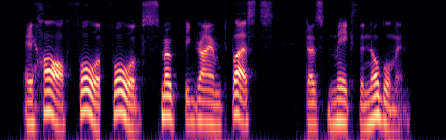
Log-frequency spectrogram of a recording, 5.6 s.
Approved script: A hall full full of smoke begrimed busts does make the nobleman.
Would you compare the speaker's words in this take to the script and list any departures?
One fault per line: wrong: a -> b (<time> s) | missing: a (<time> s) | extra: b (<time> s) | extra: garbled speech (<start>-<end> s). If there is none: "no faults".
no faults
